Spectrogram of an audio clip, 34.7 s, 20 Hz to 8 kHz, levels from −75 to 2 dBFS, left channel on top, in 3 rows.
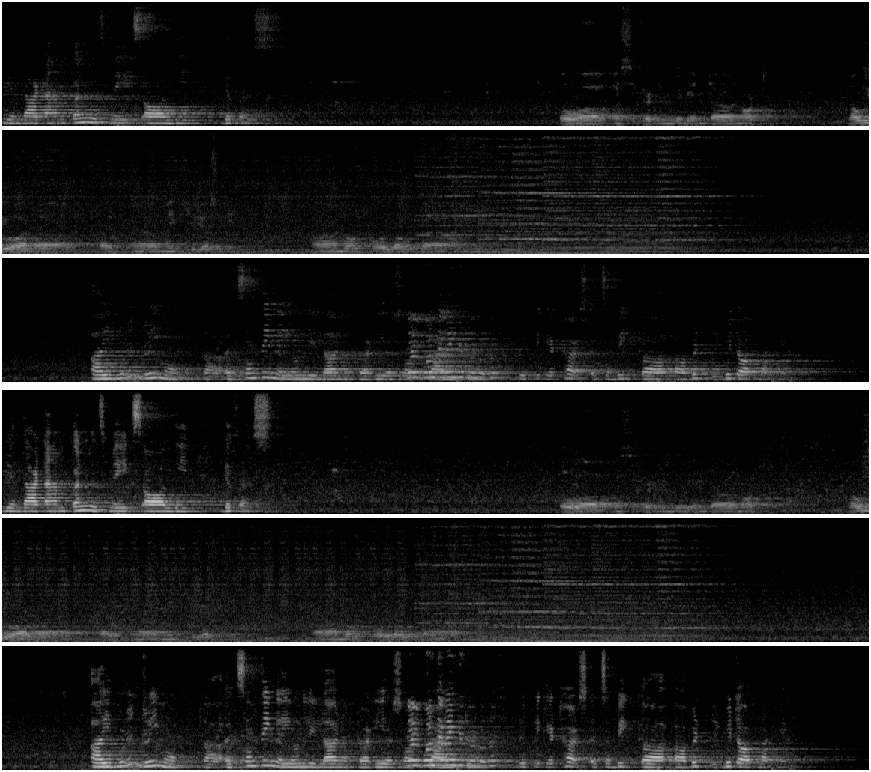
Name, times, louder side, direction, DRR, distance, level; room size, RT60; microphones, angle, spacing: voice 1, 0.0-2.5 2.9-3.5 24.3-25.5 25.8-29.8 30.0-30.1 30.4-33.6, right 6 dB, 60° right, 0.3 m, -30 dB
voice 2, 7.4-10.0 11.3-12.5 12.9-14.7 15.7-18.0, left 1 dB, 45° left, 0.7 m, -40 dB
Male speech man speaking, 11.4-17.0, right 2 dB, 30° right, 1.0 m, -53 dB
sound 1, 17.0-21.6, equal, 5° right, 1.1 m, -47 dB
9.2 x 5.4 x 7.7 m
head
